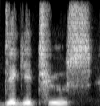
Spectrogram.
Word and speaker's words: digitus: And I believe that is pronounced digitus, and it's not a soft G.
